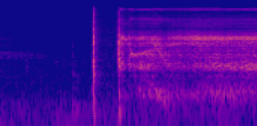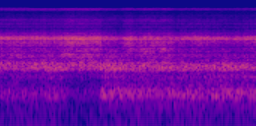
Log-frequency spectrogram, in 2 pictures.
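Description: Light-and-sound Hallmark Christmas ornament of Harry and Voldemort dueling being set off: two clicks about a second in, then a steady electronic spell sound effect from its small speaker as the wands light up.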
